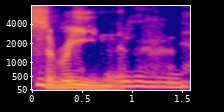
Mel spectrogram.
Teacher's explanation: and the second E is pronounced longer.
